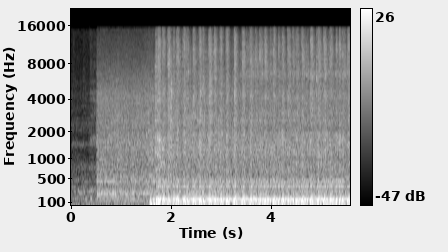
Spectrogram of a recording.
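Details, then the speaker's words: 1997 Yamaha VMax SX 600 two-stroke snowmobile, after a starter replacement and clearing oil from the fuel lines and carburetor: starter whir, then it catches into a steady buzzing idle with no misses; running healthy. "I got it all put back together, and I've got it somewhat detailed as fast as I could for tomorrow's shenanigans up in the snow. But let's hear it run."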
